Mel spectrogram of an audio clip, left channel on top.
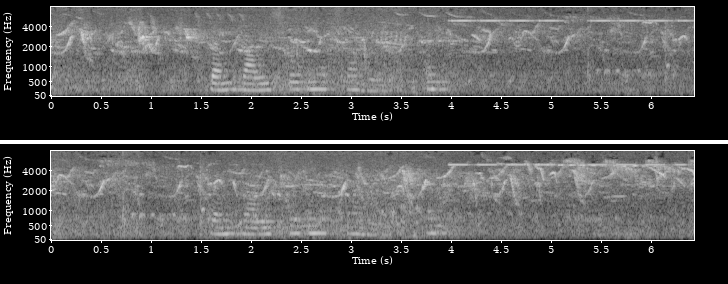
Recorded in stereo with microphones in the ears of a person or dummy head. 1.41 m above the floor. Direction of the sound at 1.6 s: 50° left (ahead or behind).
